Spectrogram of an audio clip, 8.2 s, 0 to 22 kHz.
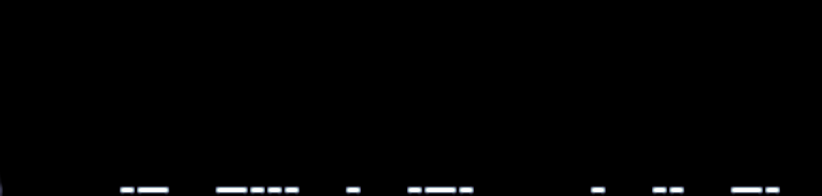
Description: Morse code, heard as a keyed tone, about 14 wpm, spaced as for 10 wpm, 800 Hz. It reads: ABER EIN
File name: Morsekurs / Witze / Witz 10. März 2026 50 F70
